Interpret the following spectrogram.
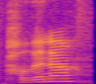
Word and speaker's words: Paulina: what paulina says from paulina beauty or polina is how you pronounce it in swedish and um so she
